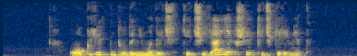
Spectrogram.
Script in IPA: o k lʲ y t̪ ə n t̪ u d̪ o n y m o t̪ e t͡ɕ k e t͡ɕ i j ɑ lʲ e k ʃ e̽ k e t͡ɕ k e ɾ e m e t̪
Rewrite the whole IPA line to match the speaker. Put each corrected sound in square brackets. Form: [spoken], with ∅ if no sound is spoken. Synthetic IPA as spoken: o k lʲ y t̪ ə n t̪ u d̪ o n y m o [d̪] e t͡ɕ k e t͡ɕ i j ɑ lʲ e k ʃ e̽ k e t͡ɕ k e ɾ e m e t̪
